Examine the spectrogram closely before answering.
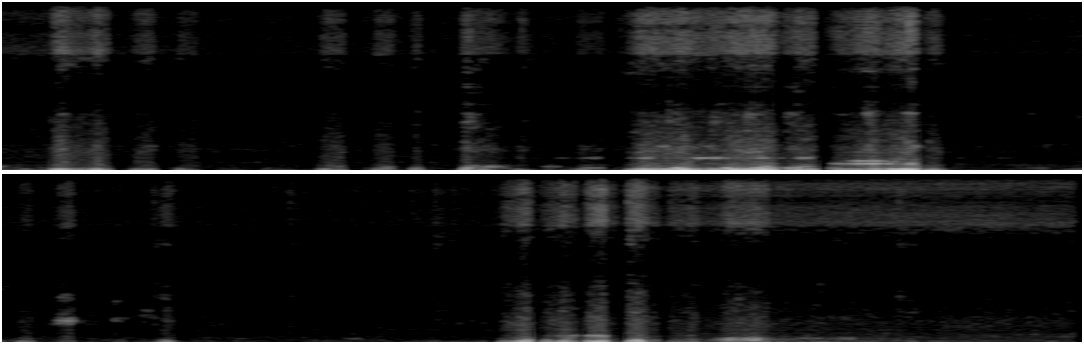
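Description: Hands rub and press on bare skin with soft brushing sounds.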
